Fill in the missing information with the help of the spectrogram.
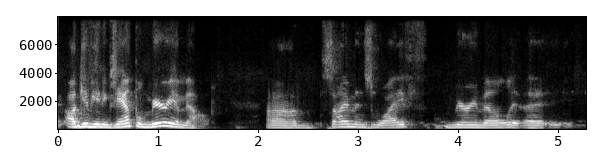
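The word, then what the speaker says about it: Miriamele: on the fact that the language it came from was sort of latinate the nibandi language her name should be Miriam Mela or Miriam melee or something along that lines the e at the end should actually be pronounced yeah but long ago I gave it much more of a almost like got modern French pronunciation um because that I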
